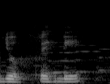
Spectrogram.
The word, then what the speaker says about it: giovedì: Lunedì, Monday, martedì, Tuesday, mercoledì, mercoledì, Wednesday, giovedì, tulisannya geo, tapi bicaranya giovedì, Tuesday, Venerdì, Friday atau Jumat, Sabatoh, Saturday.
